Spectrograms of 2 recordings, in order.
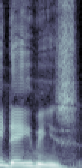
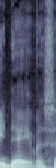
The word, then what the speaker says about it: Davies: By the way, Ray Davies, that's the way most people pronounce it. We had Ray himself on the show. Tell us, Ray Davis, in case anybody's going to complain.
